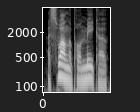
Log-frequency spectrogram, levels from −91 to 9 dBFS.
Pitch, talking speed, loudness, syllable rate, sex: 135 Hz, 180 wpm, -17 LUFS, 5.2 syllables/s, male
